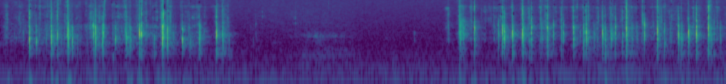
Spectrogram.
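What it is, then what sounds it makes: Mechanical keyboard with plastic keycaps. A compact mechanical keyboard with grey and white plastic keycaps in a grey case is held up close while fingertips and nails rapidly type and tap on the keys. Quick, sharp, bright plastic clacks patter for about three seconds, then stop for nearly three seconds of near silence before the rapid tapping resumes and runs to the end.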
